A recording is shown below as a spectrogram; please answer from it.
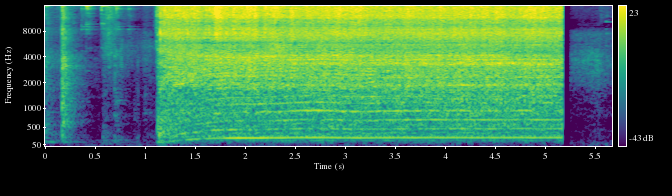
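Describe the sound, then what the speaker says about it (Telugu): A kitchen mixer grinder whirs loudly and steadily for about four seconds while grinding onions into paste, starting abruptly and cutting off sharply, with faint handling noises before it. "మిక్సీ పడుతున్నా ఆనియన్స్."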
